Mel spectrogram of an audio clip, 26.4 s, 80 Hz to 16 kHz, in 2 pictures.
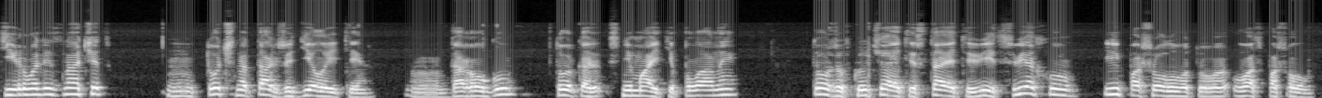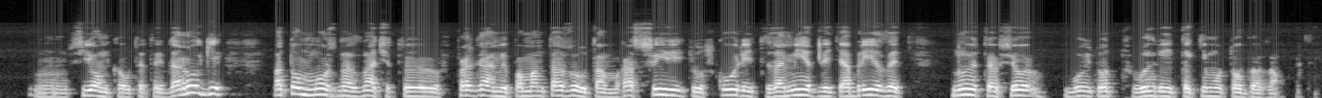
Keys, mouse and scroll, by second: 5.2-7.7 drag, 8.9 space.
